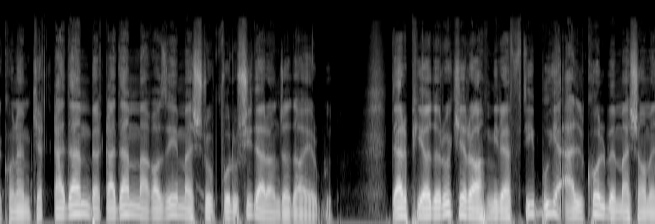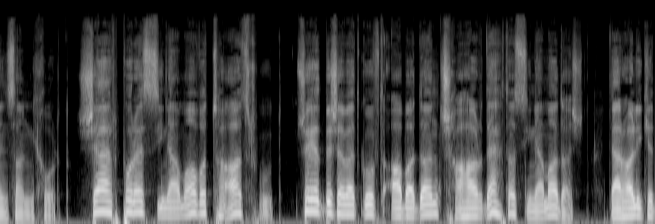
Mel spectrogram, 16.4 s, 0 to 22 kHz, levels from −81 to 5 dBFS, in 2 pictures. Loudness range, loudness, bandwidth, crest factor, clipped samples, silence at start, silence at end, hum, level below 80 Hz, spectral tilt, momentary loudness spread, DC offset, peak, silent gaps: 3 LU; -16 LUFS; 16.5 kHz; 16 dB; under 0.1%; 0 s; 0 s; none; -34 dBFS; -6.5 dB/octave; 9 LU; 0.4%; 0 dBFS; none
